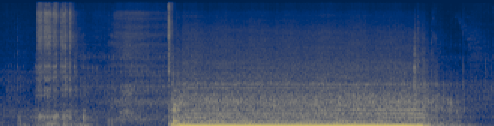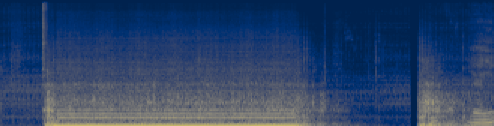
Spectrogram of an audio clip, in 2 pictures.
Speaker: what i'm going to do today is to check this washing machine what is the problem why it's noisy and the impeller or rotary blades is powerless when turning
